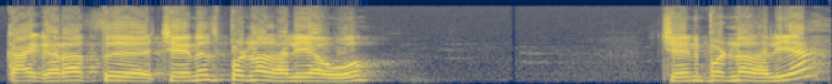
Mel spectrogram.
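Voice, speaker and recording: A man voicing a gruff older village elder who scolds in rustic village speech. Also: sits high, steady tone, measured pace, a bit bright, voice pushed up. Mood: gruff, scolding.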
